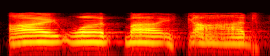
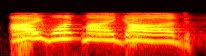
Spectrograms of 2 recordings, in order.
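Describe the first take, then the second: First: Slow aching plea. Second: I want my God, shouted slowly and much louder; anguished shout. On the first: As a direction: hold back, aching. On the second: Habakkuk crying out to God in pain, shouting. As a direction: cry it out to heaven. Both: Acted. Build to cried plea.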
